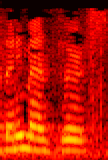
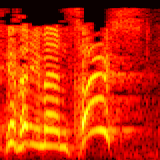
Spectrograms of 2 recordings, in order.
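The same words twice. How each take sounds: First: It is spoken quietly and mildly. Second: It is cried out at high volume. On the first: The speaker holds back what the soul feels. The speaker calls it wrong. "You mean to tell me He stood in the temple and said" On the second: What the soul feels is forced out. The speaker calls it right. "He cried"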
